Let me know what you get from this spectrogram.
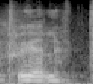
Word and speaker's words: Puyallup: Puyallup, alltså det här namnet är Jag kommer att säga fel på det. Det uttalas förmodligen inte så här. Men nej, Puyallup.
